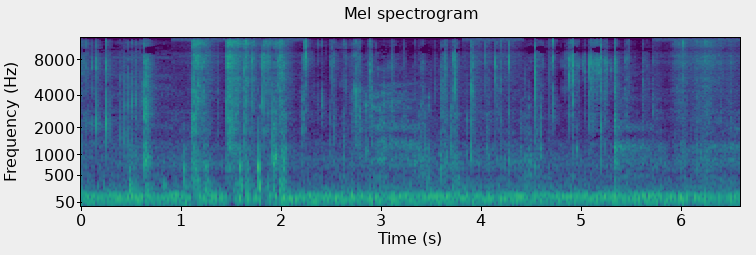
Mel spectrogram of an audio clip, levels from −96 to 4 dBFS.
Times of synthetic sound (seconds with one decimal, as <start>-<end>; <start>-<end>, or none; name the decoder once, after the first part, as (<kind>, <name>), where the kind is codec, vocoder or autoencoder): 0.9-2.2 (codec, HILCodec); 3.8-4.4; 5.7-6.6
